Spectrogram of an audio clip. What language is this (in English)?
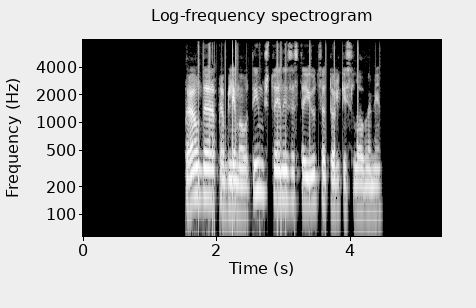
Belarusian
